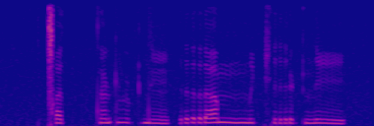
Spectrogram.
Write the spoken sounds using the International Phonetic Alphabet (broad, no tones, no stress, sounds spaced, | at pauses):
ǀ ɜ tː ɛ̃ ʈ ʎ u ʈ d ĩ | r ɜ mː i c r i ʈ n̪ i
